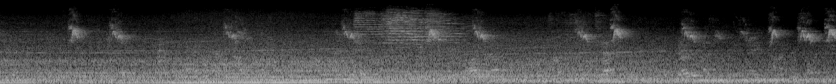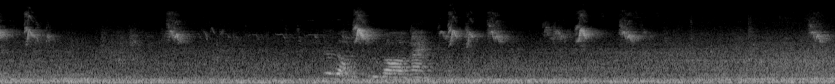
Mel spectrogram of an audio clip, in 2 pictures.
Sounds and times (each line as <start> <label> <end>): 0.3 Fishermen making metal cages 8.7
